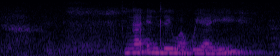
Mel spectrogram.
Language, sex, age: Tsonga, female, 18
